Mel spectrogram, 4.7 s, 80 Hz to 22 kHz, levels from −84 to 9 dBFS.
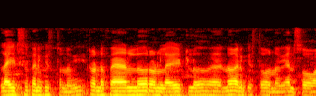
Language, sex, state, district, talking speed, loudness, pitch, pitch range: Telugu, male, Andhra Pradesh, Guntur, 150 wpm, -18 LUFS, 120 Hz, 115-120 Hz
